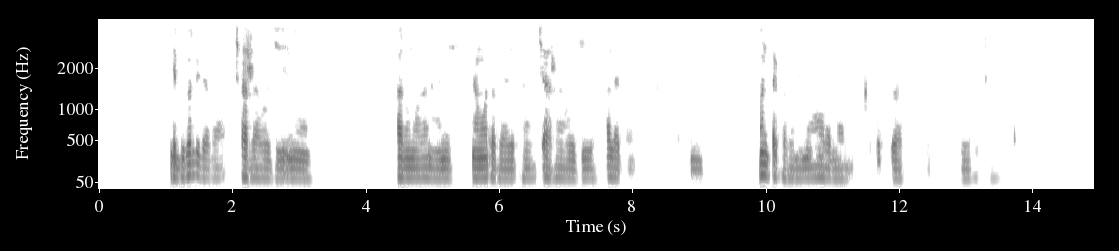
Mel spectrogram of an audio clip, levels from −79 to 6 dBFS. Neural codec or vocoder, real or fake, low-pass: none; real; 3.6 kHz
